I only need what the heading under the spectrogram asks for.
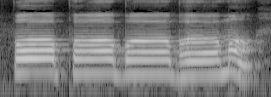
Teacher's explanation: प फ ब भ म याचा उच्चार करते वेळेस आपले जे काय ओठ आहेत एकमेकाला लागतात, म्हणून हे तुम्हाला ओष्ठ हे सहज तुमच्या लक्षात येणार आहे.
